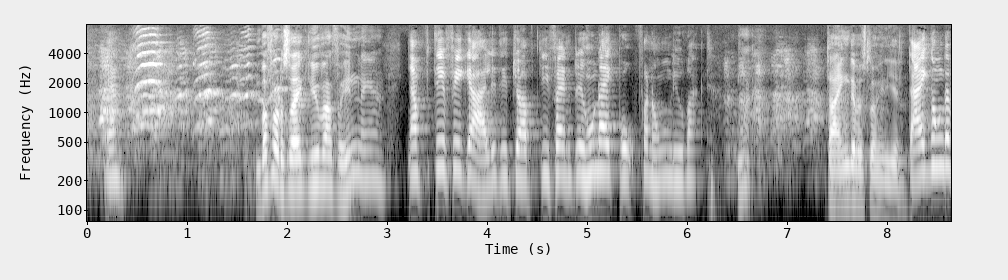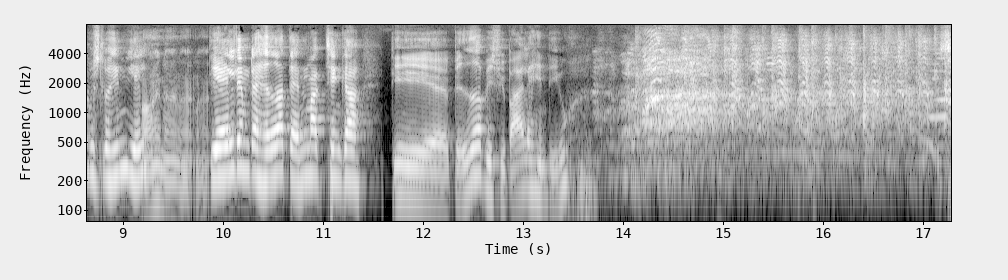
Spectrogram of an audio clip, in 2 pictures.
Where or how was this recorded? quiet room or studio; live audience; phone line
live audience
